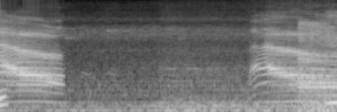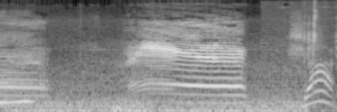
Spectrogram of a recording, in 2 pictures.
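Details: Domestic cat giving weird, cute or scared vocalisations: several drawn-out meows, some falling and some arching, spaced across the recording over a steady background hiss and low rumble.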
